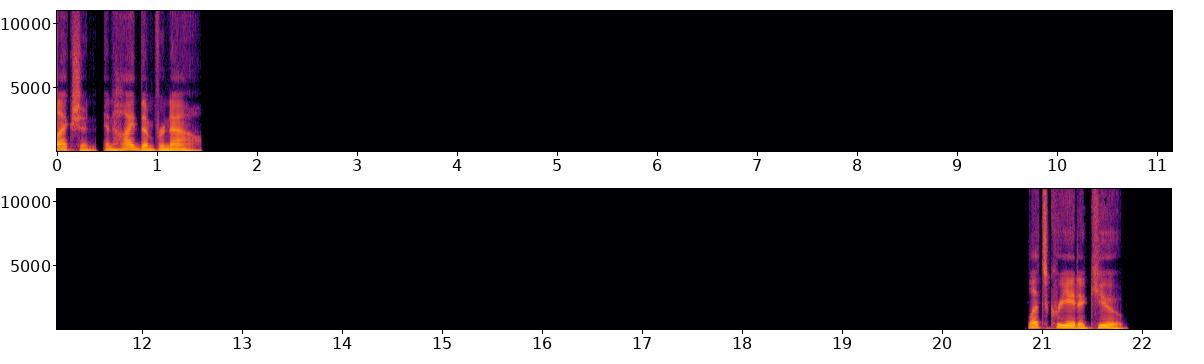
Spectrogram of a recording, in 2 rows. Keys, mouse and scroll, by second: 3.1 ctrl+space, 6.0 click, 7.2 click, 9.7 click, 10.4 click, 11.6 click, 12.8 shift+click, 14.5 m, 18.3 click, 19.5 click, 20.6 click, 21.2 KP_1, 22.1 click.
